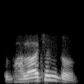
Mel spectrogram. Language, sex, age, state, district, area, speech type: Bengali, male, 18-30, West Bengal, North 24 Parganas, rural, conversation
